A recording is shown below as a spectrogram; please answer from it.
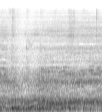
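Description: A slot machine's electronic roulette-spin sound effect, the ball rolling around the spinning on-screen wheel: a steady rumble with tones sliding up and down.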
